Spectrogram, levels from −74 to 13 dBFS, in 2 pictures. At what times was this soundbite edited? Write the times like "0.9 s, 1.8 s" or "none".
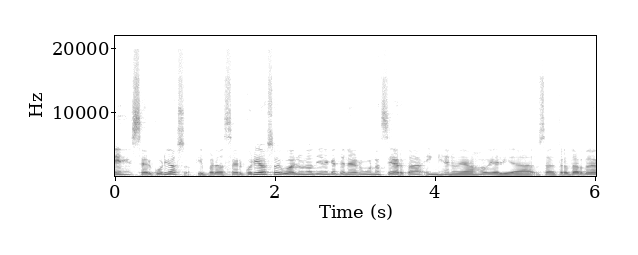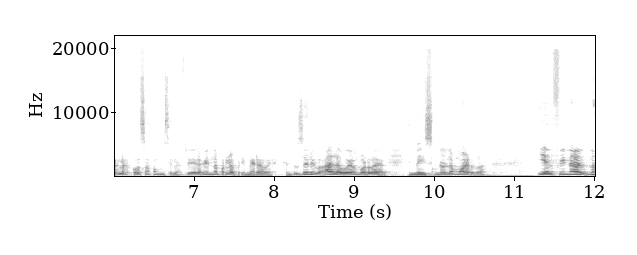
8.2 s, 10.0 s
